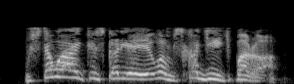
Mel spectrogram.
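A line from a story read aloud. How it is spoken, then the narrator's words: Urgent shouting. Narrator (Russian): кричал проводник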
